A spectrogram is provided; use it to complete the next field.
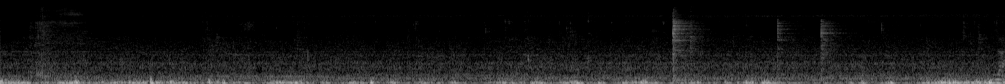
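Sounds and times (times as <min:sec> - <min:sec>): fingers mixing rice on steel plates: 0:04.0 - 0:09.9.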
